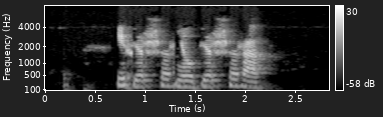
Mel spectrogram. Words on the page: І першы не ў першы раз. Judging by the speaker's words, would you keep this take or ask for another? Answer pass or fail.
pass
